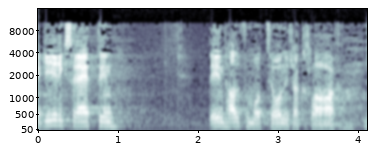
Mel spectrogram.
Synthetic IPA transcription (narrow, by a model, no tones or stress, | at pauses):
eɡiːʁɪsʁɛːtɪn | d̥əɪnɦaltfɔnmot͡sjoːnənɪstjakʰlaːʁ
